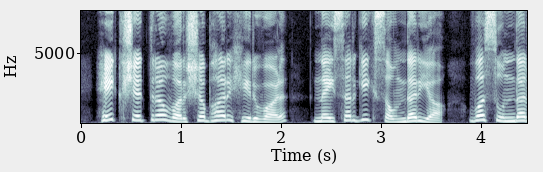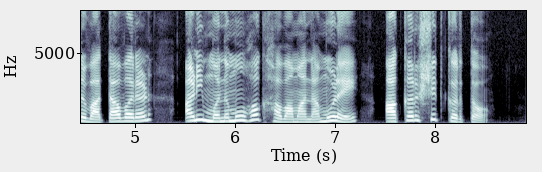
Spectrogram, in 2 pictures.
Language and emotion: Marathi, neutral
